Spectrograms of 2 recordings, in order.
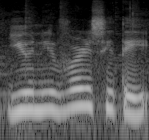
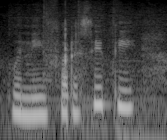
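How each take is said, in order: First: The word starts with a y sound. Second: The word starts with a plain u vowel. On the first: The speaker calls it right. "cara bacanya adalah university" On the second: The speaker calls it wrong. "bukan university"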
